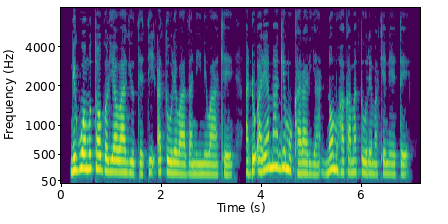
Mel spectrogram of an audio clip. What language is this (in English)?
Kikuyu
